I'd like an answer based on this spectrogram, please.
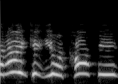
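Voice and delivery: very high, squeaky little mouse voice. Describing a funny image of a tiny mouse, in a high squeaky mouse voice. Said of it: "her high squeaky voice being like".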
